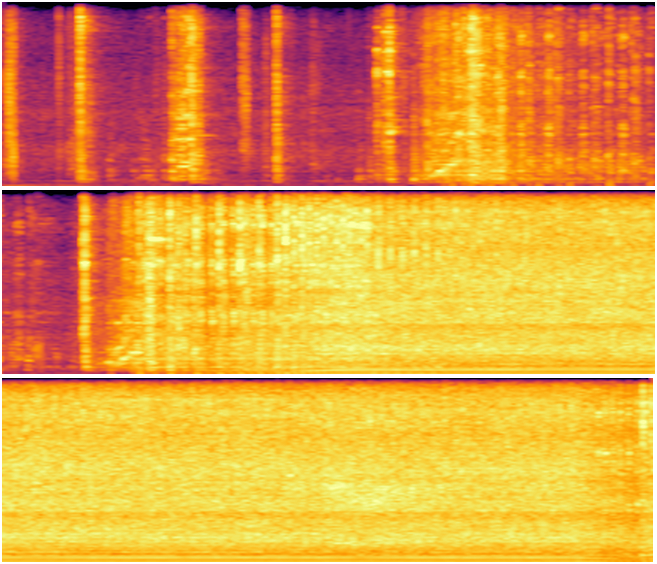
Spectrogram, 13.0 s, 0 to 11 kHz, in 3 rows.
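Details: 2012 Murray 20-inch mower with a Briggs Classic 300 series engine, after carb cleaning, a carb linkage fix, tank cleaning, a used diaphragm, a new primer bulb and a replaced seized brake cable: a few pulls, then it fires, revs and settles into a smooth, steady drone with no misses.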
